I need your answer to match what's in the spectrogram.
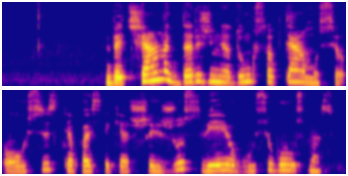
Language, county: Lithuanian, Vilnius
